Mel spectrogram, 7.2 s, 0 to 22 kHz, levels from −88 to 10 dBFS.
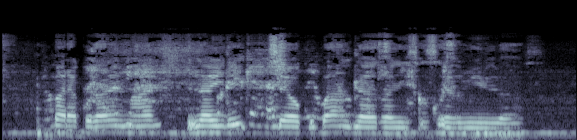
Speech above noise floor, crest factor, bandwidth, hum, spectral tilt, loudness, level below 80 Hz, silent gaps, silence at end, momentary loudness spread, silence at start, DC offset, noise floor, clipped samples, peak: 20 dB; 14 dB; 9.4 kHz; none; -4 dB/octave; -14 LUFS; -46 dBFS; none; 0 s; 14 LU; 0.05 s; under 0.1%; -33 dBFS; under 0.1%; 0 dBFS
